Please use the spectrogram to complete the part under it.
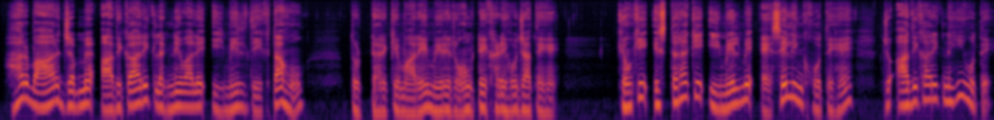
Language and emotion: Hindi, fearful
